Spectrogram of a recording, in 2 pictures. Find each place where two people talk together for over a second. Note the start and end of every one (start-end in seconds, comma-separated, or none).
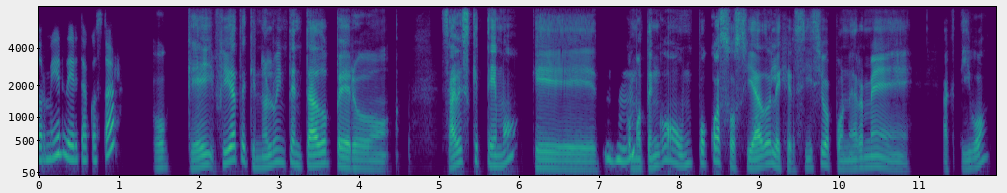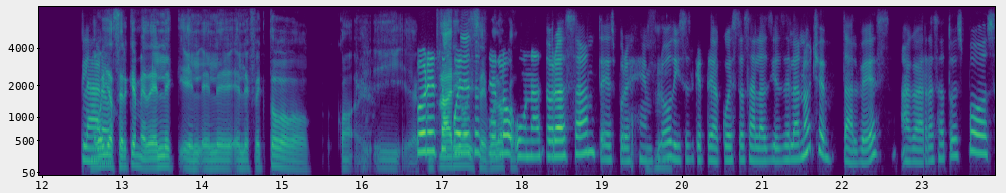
16.7-18.0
